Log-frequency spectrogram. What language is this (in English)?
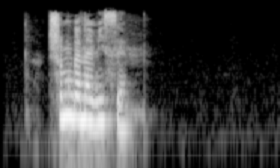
Mari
